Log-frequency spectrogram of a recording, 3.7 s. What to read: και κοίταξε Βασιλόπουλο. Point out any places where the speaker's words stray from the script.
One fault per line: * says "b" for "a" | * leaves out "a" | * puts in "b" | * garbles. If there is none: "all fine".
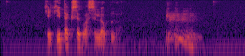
all fine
